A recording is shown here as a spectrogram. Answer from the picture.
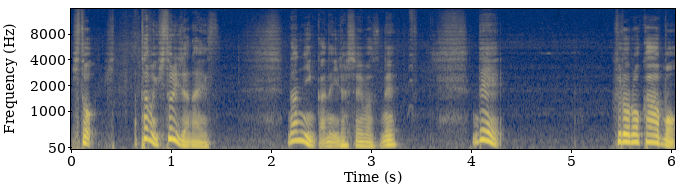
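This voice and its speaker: Against a quiet background, a man with a dark, mellow tone talks at a fairly quick pace, breaking with long, frequent pauses as his pitch swings very widely and his loudness shifts a lot. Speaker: ukulele and guitar teacher; ukulele teacher. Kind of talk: live-streamed lesson. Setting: live stream. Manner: casual, filler-heavy. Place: home room. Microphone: crackling audio noise; studio mic.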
